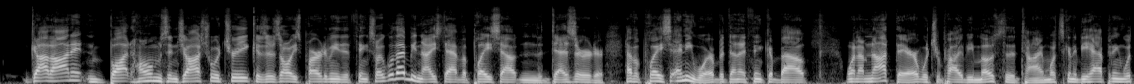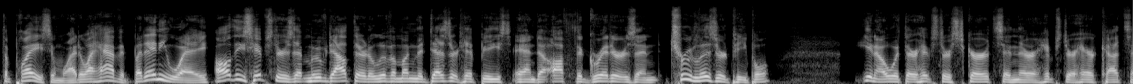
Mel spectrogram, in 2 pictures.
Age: 50-69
